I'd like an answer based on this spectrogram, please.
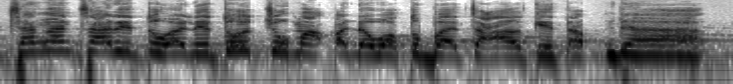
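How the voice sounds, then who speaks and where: An older woman evangelist preaching a sermon, impassioned, breaking into shouts and addressing the congregation again and again. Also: fast, soft background music. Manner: high-pitched exclamations with wide swings.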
